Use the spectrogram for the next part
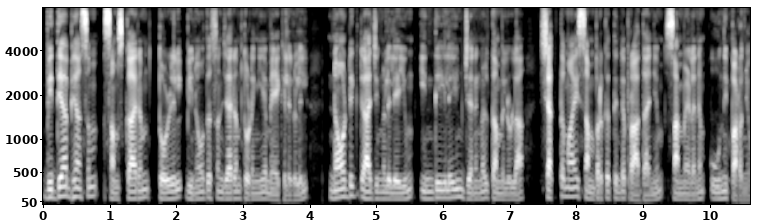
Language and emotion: Malayalam, neutral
